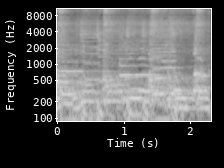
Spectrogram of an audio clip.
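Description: Live soul-funk band playing, with electric guitar to the fore over bass and drum kit, a steady beat throughout.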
